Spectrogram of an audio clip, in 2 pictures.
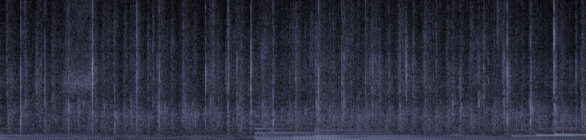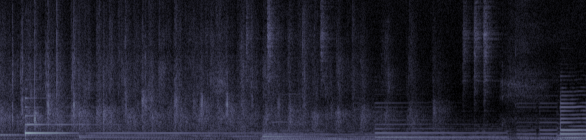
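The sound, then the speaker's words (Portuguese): A church audience applauds for Jesus after a prayer in a dense, steady wash of clapping that carries on for the whole stretch, layered over sustained keyboard chords that shift a few times. “Aplauda Jesus, queridos.”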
